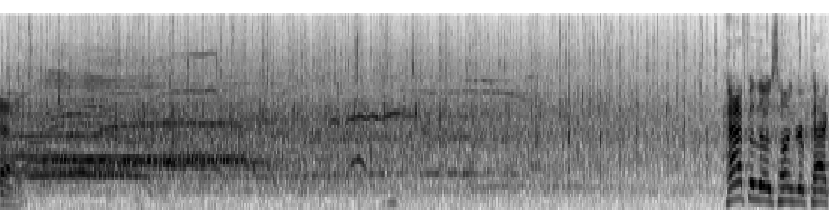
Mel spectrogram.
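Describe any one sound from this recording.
A large crowd cheers and applauds in a big echoing hall, then fades.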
